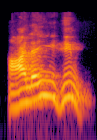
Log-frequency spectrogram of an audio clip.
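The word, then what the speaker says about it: عَلَيْهِمْ: আলাইহিম, এই যে ইয়া সাকিন ডাইনে ডাবল লিনের হরফ, নরম করে তাড়াতাড়ি পড়তে হবে।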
